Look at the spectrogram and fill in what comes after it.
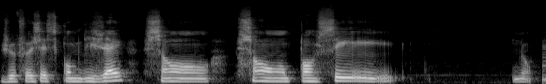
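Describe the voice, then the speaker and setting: Over music in the background, a woman speaks very slowly in a very deep, low, monotone voice with flat intonation and long, frequent pauses. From France, Paris. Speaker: Holocaust survivor. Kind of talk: testimony. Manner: halting.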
